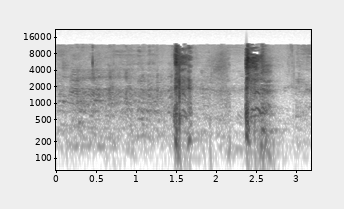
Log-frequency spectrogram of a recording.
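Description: A person with phlegm gives two loud, rough coughs about a second apart over a faint low murmur.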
